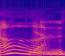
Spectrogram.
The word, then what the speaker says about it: Onan: And then second, Onan, am I saying his name correctly? Like Conan? Onan? – Well, from what I remember of New Testament. – Onan.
